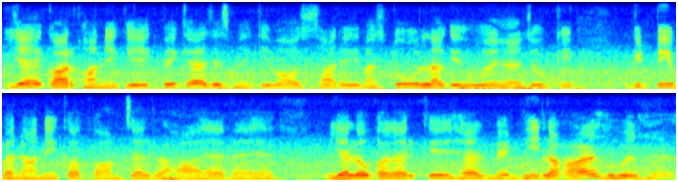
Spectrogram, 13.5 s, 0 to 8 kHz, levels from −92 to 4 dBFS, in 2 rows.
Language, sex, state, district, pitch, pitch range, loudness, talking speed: Hindi, female, Bihar, Begusarai, 235 Hz, 225-250 Hz, -18 LUFS, 140 wpm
